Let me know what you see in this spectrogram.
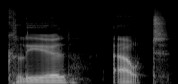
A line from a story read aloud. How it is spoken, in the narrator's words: with fury, with exasperation, as though he would devour her, Alexei Nikolaitch said in a quiet, stifled voice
